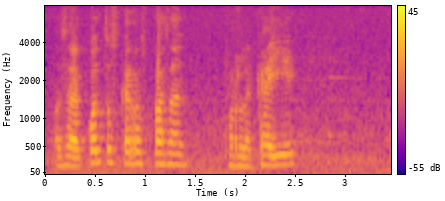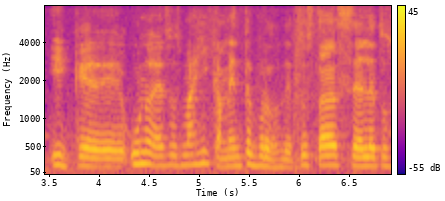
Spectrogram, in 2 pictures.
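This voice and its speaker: A young man with a Mexican accent, hosting a solo podcast and telling a story in casual, slangy speech with lively quoted asides. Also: a little high, a little hiss or hum. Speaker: podcast host.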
